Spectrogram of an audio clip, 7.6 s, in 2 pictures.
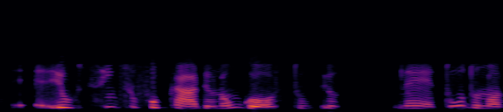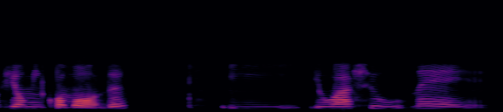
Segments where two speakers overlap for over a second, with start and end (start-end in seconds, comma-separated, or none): none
